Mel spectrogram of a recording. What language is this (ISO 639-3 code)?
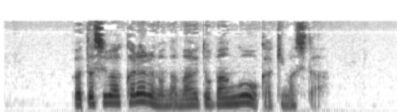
jpn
